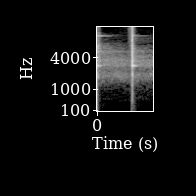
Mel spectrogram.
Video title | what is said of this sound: Enclumes | ça résonne carrément pas, en fait. Cette enclume-là, elle absorbe l'entièreté du choc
